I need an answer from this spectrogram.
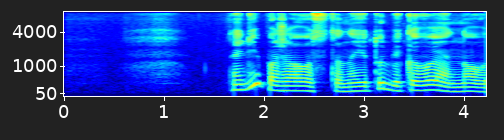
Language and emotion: Russian, neutral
